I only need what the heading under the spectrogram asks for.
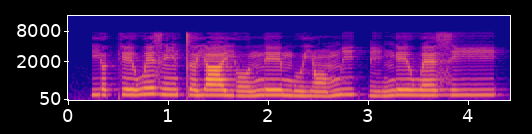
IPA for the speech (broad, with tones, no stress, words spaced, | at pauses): jə˧ ke˧we˦zĩ˧ tə˧jaː˧joː˨ neː˧ mu˨jɔ̃˨ miː˦k͡pi˨ŋeː˦wɛ˦ ziː˦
